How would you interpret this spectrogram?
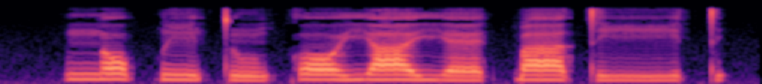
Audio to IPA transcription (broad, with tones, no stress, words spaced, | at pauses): nɔ˦pĩ˧tũ˨ kɔ˧ja˧jɛ˨k͡pa˧ tiː˨t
